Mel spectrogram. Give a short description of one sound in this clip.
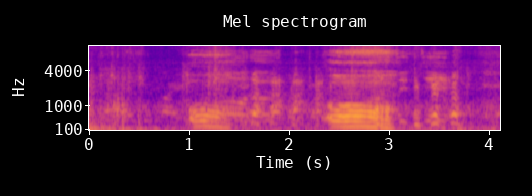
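A young man cries out in pain nearby.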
